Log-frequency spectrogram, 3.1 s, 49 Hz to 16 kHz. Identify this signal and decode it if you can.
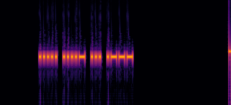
Morse code, heard as a keyed tone, about 44 wpm, 700 Hz. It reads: 54SJ
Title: Four Challenging Letter-Number Combinations 45wpm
